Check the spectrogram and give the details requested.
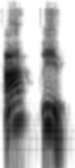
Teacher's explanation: Tenho duas sílabas, então, nessa palavra, sendo a última a mais forte.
